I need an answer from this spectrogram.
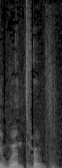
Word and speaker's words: Winthrop: motorcycle at that little Mexican cafe at Bryn Mawr and Winthrop? Did you say Winthrop? Winthrop, it's pronounced. So let's do another question.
